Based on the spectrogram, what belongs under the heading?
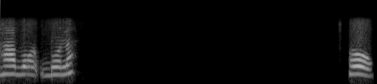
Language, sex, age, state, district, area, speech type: Marathi, female, 18-30, Maharashtra, Akola, rural, conversation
